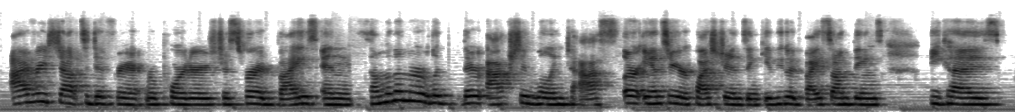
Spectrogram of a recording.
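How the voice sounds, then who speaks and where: A young woman from Florida who works as a news anchor, giving chatty, encouraging advice with many fillers. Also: medium pitch. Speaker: broadcast journalist and news anchor. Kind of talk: casual interview advice. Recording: roomy echo, faint music.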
